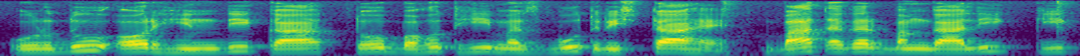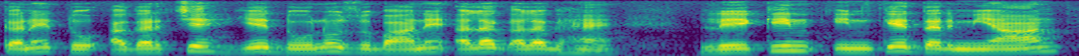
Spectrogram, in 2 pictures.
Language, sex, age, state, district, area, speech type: Urdu, male, 30-45, Bihar, Araria, rural, spontaneous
